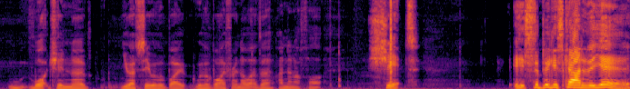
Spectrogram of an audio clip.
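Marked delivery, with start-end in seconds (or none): 4.9-8.4 loud laugh through the words; laughing exclamation. Retold or imitated. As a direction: blurt it out while laughing. Retold shock at missing event.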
